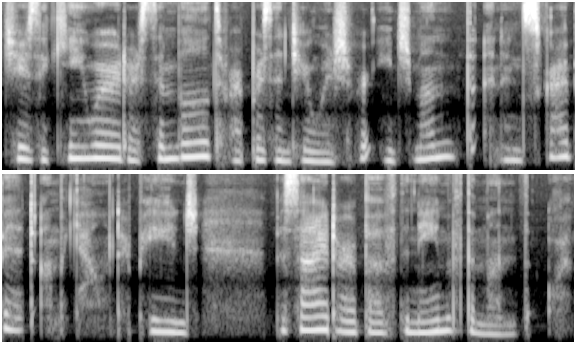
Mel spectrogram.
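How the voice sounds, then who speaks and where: A soft-spoken woman doing an ASMR show and tell, whispering gently and without hurry close to the microphone. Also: medium pitch, dry recording. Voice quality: breathy, whispery, hushed. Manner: gentle, unhurried. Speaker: ASMR creator and host.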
